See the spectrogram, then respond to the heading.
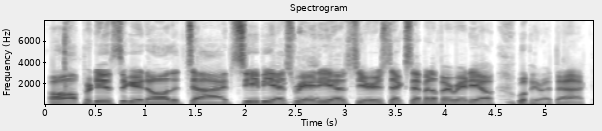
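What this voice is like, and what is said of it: Adam Schein sports radio impression. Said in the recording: “my Adam Shine and voiceover impersonation ... He sounds like that all the time.”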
